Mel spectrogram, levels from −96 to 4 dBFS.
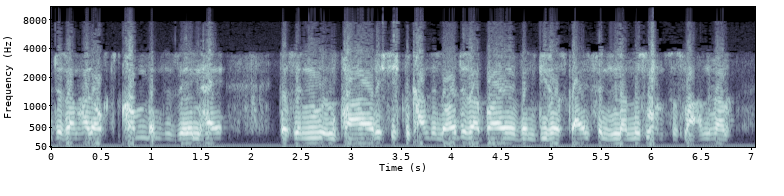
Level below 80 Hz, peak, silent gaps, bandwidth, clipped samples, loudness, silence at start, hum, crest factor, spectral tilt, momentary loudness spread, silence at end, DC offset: -36 dBFS; 0 dBFS; none; 8 kHz; 0.7%; -8 LUFS; 0 s; none; 8 dB; -4.5 dB/octave; 6 LU; 0.2 s; 0.5%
